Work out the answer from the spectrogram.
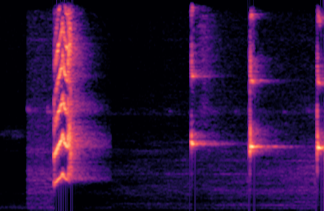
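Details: Gacor lovebird calling as a lure for other lovebirds: one loud harsh rising squawk, then three short thin high whistled chips about half a second apart over faint background hiss.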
